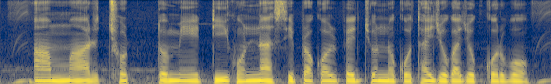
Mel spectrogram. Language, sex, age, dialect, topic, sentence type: Bengali, male, 18-24, Standard Colloquial, banking, question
